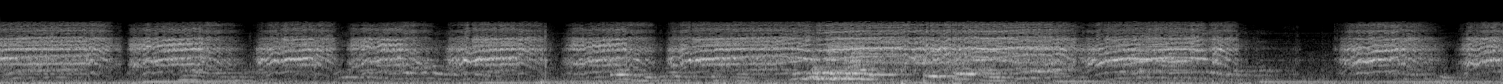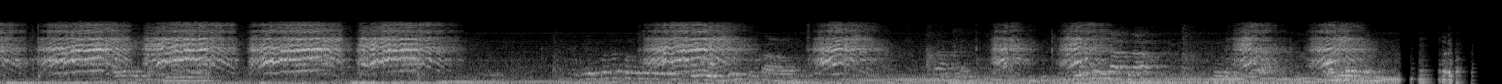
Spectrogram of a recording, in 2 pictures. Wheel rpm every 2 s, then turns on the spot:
100, 70, 70, 110, 160, 130, 50, 70, 70, 70, 30, 30, 10, 20, 10.
none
